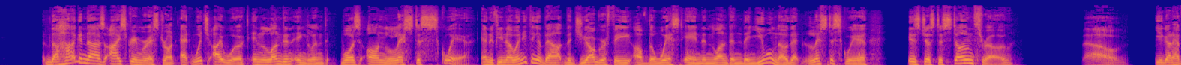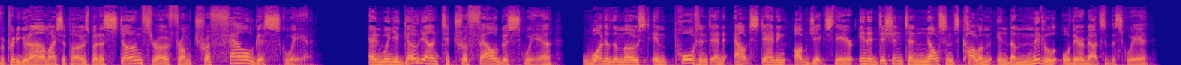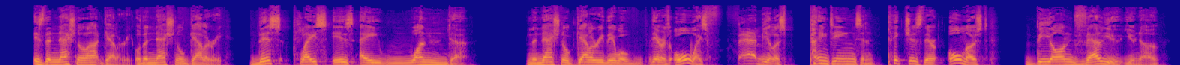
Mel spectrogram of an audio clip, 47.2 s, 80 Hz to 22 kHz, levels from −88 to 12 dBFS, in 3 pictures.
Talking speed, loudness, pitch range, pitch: 155 wpm, -17 LUFS, 115-150 Hz, 130 Hz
